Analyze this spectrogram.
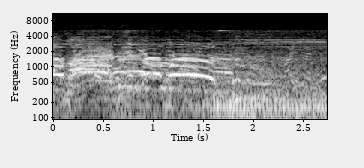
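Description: A man shouts close by.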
